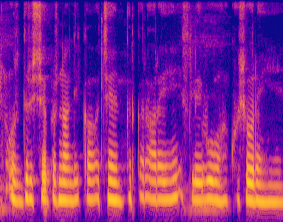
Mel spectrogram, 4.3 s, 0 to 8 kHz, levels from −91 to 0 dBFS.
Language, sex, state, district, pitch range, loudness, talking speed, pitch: Hindi, female, Goa, North and South Goa, 195-210 Hz, -17 LUFS, 225 wpm, 205 Hz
